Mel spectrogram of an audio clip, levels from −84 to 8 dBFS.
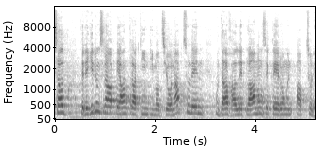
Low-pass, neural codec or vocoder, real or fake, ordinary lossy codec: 14.4 kHz; vocoder, 44.1 kHz, 128 mel bands, Pupu-Vocoder; fake; none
